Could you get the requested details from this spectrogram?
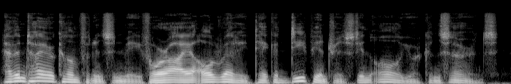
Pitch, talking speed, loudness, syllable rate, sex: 95 Hz, 190 wpm, -16 LUFS, 5.2 syllables/s, male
